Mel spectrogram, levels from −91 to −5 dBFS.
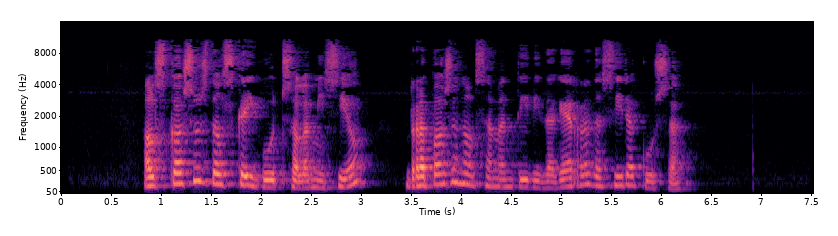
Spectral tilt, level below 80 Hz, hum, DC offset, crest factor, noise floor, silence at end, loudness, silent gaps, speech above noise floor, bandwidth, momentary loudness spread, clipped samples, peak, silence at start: -4 dB/octave; -84 dBFS; none; under 0.1%; 24 dB; -75 dBFS; 1.25 s; -30 LUFS; none; 46 dB; 11.5 kHz; 10 LU; under 0.1%; -8 dBFS; 0.85 s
